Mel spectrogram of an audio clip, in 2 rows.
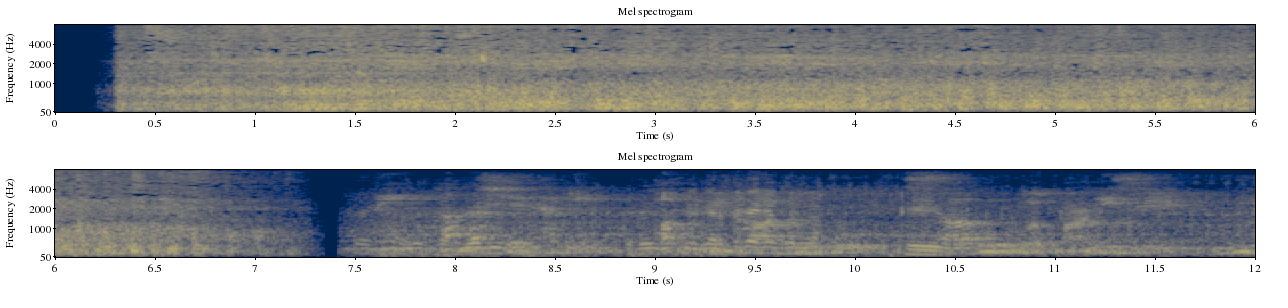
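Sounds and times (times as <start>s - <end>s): train wheels rushing over rails: 0.2s - 7.3s.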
